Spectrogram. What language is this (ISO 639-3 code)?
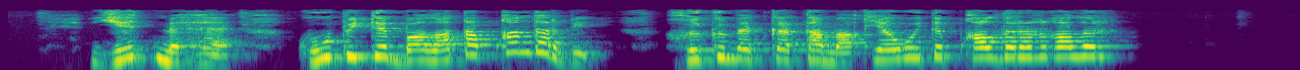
bak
